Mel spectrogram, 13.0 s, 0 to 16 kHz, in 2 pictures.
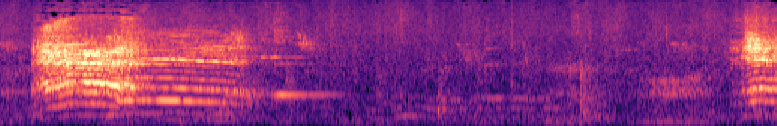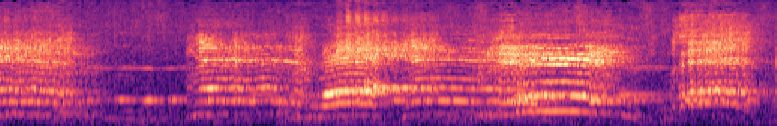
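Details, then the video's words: Sheep bleating in a series of loud, wavering, harmonic-rich bleats, spread over the recording with quieter lows and murmurs between them; the later bleats overlap, as if several animals are calling together. "Sheep Baing 1 Hour Sound Effect, Bleating, Yelling"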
